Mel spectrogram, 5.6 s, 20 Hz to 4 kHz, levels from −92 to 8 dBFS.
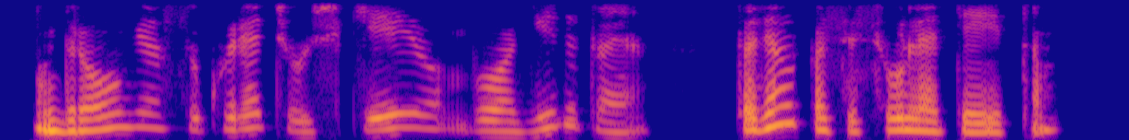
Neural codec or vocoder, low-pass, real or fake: none; 3.6 kHz; real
